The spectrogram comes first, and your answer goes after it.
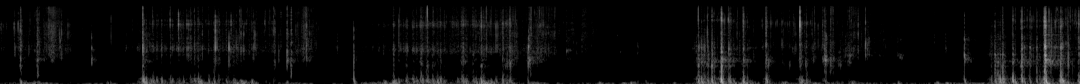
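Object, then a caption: Bar of soap scraped with a metal blade. A solid, hand-sized bar of green soap is scraped with a metal blade, giving dry, crunchy crackling strokes with a bright, gritty edge over a soft low rasp. The scraping comes in several separate bursts with short quiet pauses between them, each ending abruptly with no ringing.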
